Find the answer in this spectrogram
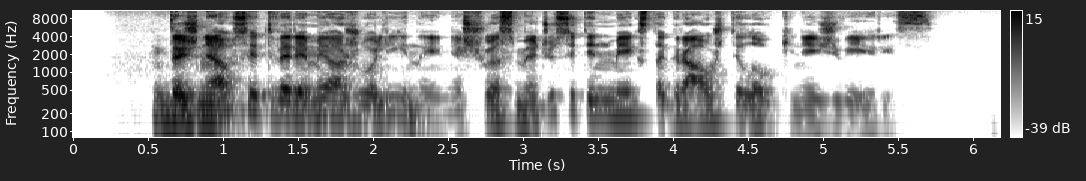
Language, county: Lithuanian, Marijampolė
